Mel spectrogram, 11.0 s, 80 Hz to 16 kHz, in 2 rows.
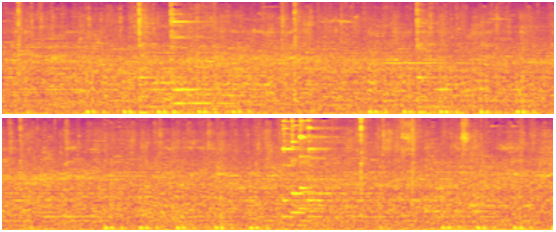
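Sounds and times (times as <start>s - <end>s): slot machine drumming beat: 1.6s - 2.8s, 8.3s - 9.5s
short chime notes: 8.4s - 9.4s.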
